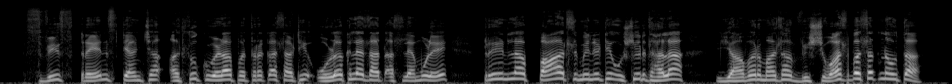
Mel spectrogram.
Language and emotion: Marathi, surprised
